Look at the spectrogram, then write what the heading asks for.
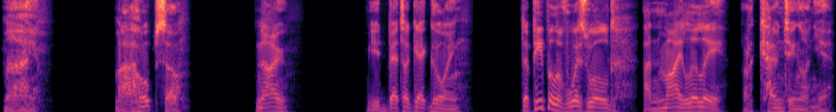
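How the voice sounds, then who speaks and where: A man's voice: sits low, expressive, dry recording, studio quality. A man with a Scottish accent playing an earnest, weary wizard mentor in a video game cutscene. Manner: explanatory, measured, folksy.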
